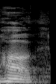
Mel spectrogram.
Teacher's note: भ जो है महाप्राण घोष वर्ण है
